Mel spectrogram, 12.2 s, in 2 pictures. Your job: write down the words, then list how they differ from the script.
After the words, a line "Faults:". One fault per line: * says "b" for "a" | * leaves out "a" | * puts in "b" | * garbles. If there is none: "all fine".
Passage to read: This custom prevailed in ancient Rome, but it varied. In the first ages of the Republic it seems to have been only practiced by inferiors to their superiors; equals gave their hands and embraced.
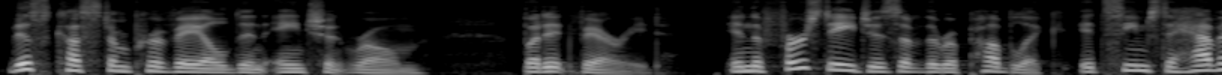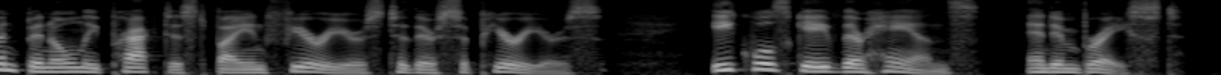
This custom prevailed in ancient Rome, but it varied. In the first ages of the Republic it seems to haven't been only practiced by inferiors to their superiors; equals gave their hands and embraced.
Faults:
* says "haven't" for "have"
